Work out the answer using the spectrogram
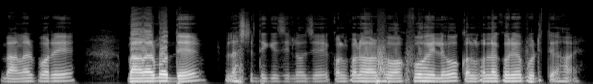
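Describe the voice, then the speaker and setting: Bangladeshi man drilling syllables slowly. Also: on the high side, completely flat delivery, clean tone, no echo. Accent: Bangladeshi Bengali. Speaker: Quran reading teacher. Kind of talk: online recitation lesson.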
